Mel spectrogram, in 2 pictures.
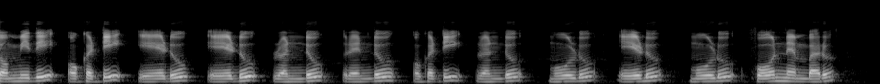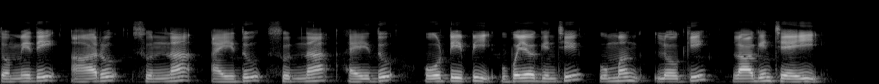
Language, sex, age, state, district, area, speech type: Telugu, male, 18-30, Telangana, Ranga Reddy, urban, read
